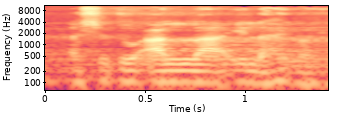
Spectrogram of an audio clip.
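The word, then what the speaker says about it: أشهد أن لا إله إلا الله: Ketika ada seorang muadzin, lafal asyhadu an la-nya itu baca pendek, padahal harus dibaca panjang. Kan asyhadu an la ilaha illallah. Hanya harus jelas. Asyhadu an la ilaha illallah. Mana hanya harus dijelaskan, harus jelas. Pelafalan huruf hanya itu harus jelas. Asyhadu alla panjang, antara la pertama dan la kedua adalah panjang la yang pertama.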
